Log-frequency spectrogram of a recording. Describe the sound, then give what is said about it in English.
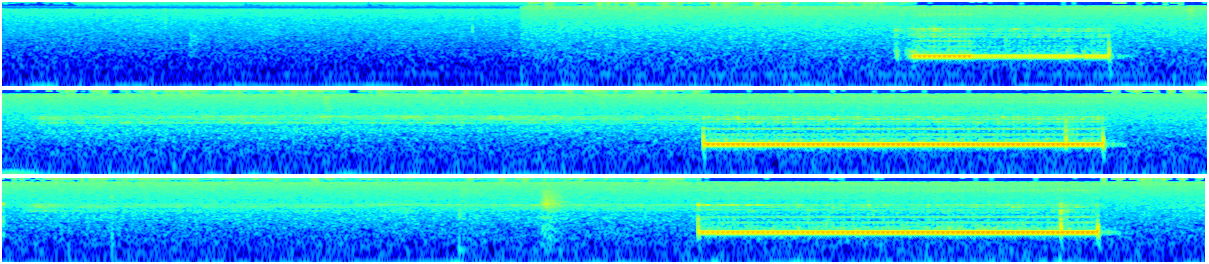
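Telephone line tones: a short beep followed by two longer steady tones, spaced a few seconds apart, loud and clear over faint background hiss, with no one talking. “And now, a phone call to Adam Burstein.”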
